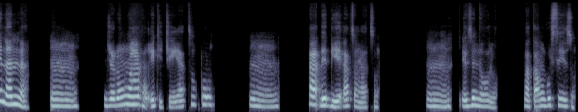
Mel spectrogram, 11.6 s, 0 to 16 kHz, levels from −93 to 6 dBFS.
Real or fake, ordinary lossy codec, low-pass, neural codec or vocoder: fake; none; 14.4 kHz; codec, 44.1 kHz, 2.6 kbps, DAC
